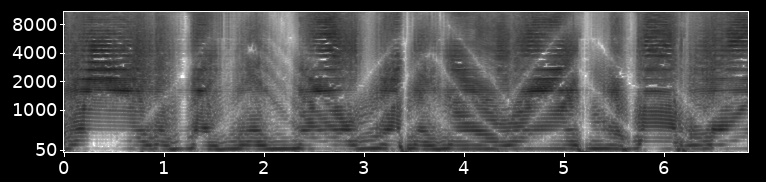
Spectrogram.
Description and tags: Reese Bass
Drop, Dubstep, Bass, Reese, Growl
